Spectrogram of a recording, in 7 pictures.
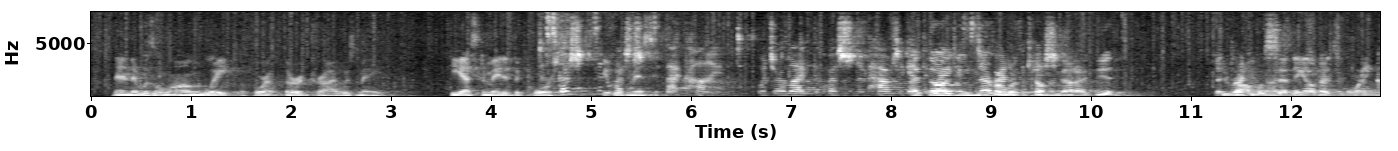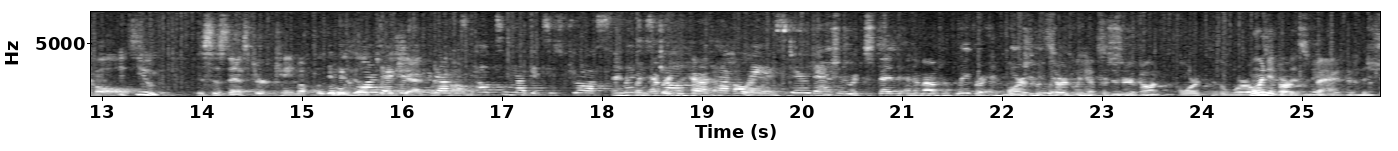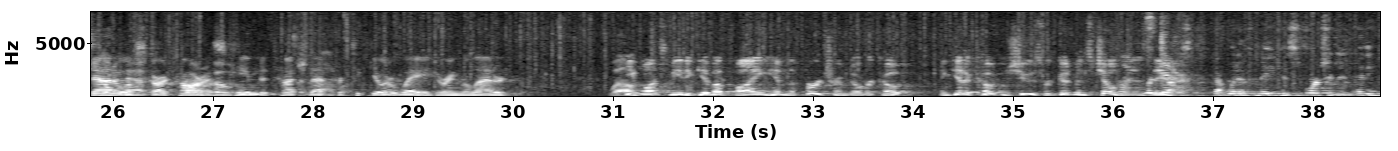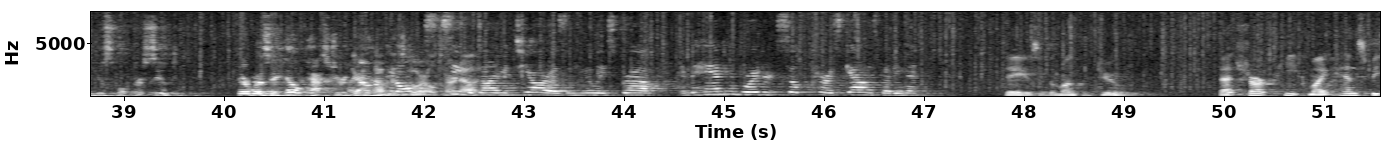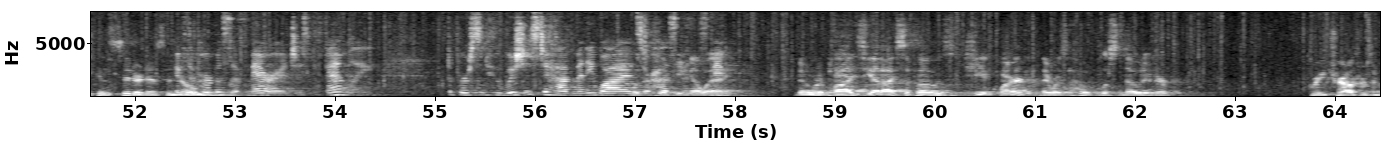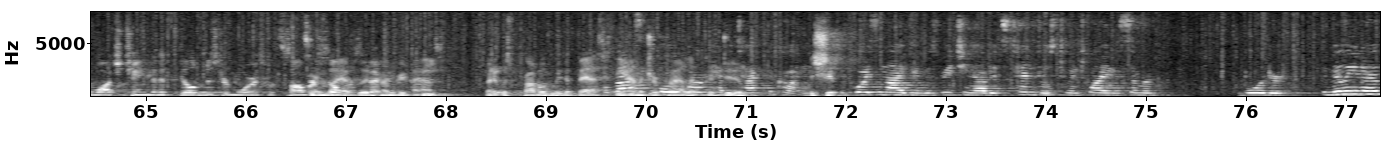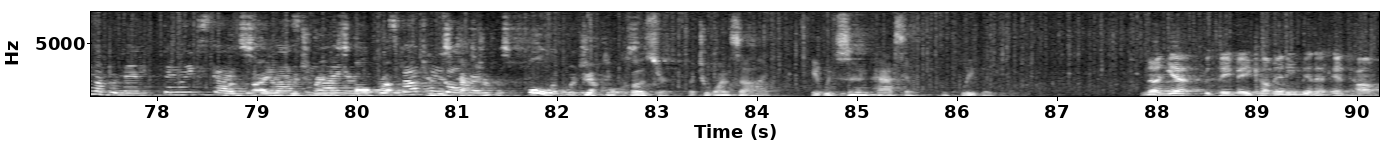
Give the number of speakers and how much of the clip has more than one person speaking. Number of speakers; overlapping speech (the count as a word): ten, about 33%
